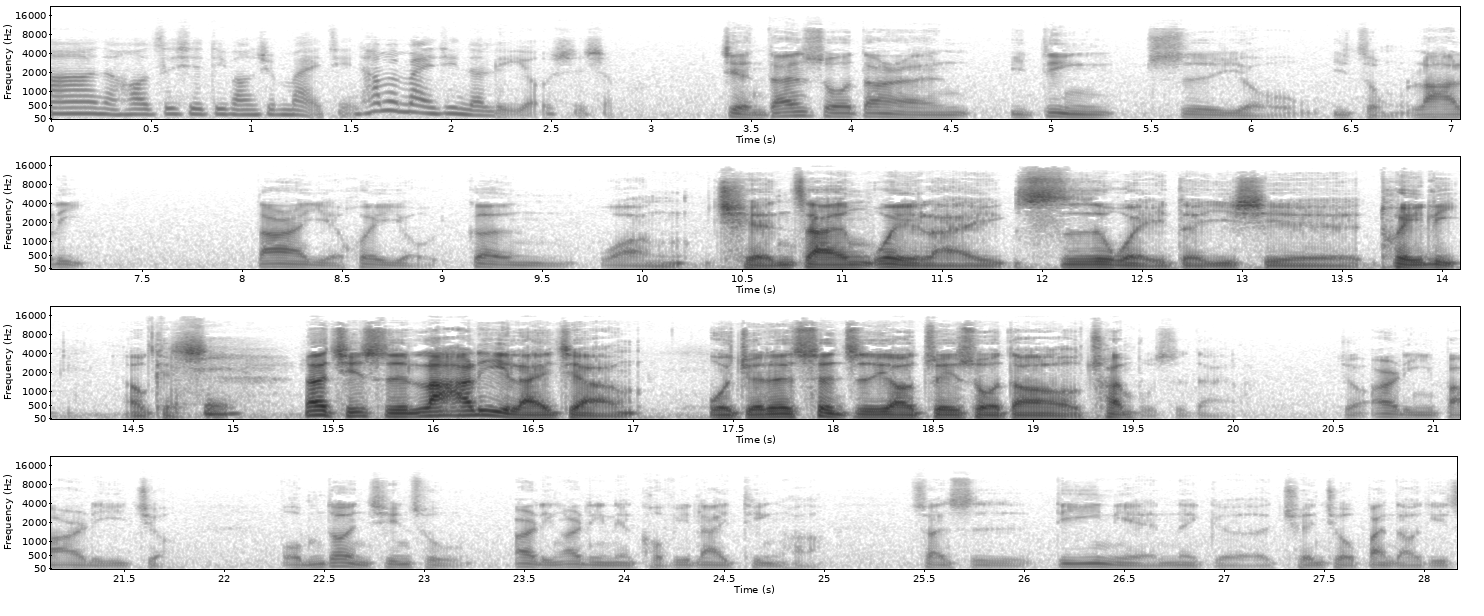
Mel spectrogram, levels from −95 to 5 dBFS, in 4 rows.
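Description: Nothing stood out on listening; the background noise of the room and the talker's level changing around 10 seconds and again near 19.5 seconds are part of the recording itself.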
